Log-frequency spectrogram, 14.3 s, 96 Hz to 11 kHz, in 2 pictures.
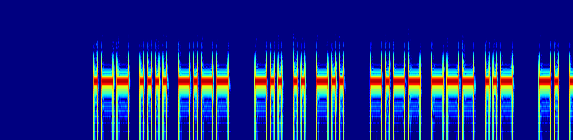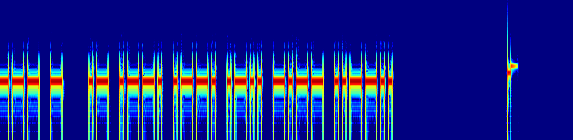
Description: Morse code, heard as a keyed tone, about 25 wpm, 700 Hz. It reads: WHY DID YOU NOT APPLY?
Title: Sentences from Top 1200 Words 25wpm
